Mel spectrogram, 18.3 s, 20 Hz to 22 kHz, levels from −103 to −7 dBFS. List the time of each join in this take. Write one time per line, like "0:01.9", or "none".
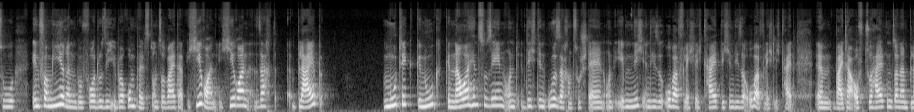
0:03.6
0:14.4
